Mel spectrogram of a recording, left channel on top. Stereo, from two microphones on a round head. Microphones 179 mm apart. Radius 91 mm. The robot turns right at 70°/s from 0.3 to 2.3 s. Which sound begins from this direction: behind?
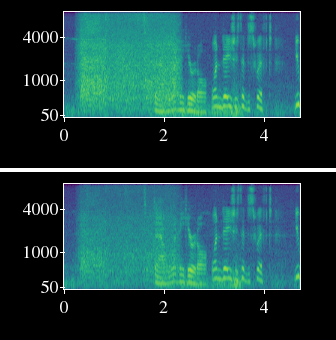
A man speaking, at 1.6 s.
